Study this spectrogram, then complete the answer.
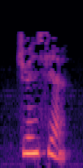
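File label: "捐献", Mandarin Chinese; chinese flashcards; hsk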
